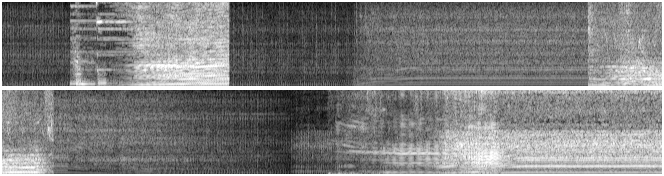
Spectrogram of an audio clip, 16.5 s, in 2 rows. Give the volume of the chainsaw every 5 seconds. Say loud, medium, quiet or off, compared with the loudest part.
quiet, quiet, medium, loud.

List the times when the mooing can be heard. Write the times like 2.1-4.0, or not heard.
0.8-2.9, 7.3-8.9, 12.3-14.6.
